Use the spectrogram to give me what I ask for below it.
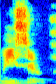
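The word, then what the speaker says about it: wīs: what happened in Latin visu. So our word wise actually just comes from the weid root. It was originally pronounced vis in Old English, which sounds more like the weid root.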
